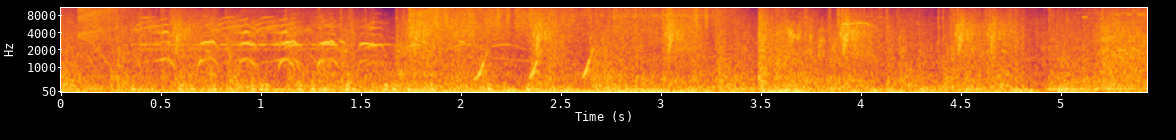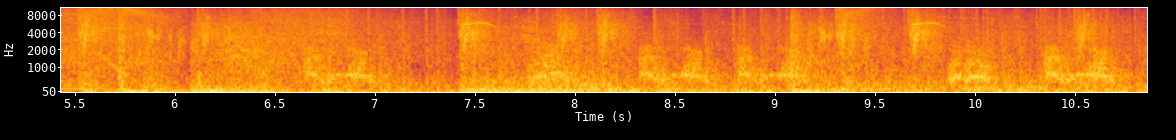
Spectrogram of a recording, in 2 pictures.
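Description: Explosions burst repeatedly.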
